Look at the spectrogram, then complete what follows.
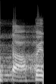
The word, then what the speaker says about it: tape: जैसे टी से पढ़ेंगे ट और ए का उच्चारण ए होगा, पी से पढ़ेंगे प, टेप, इसे पढ़ेंगे टेप। इसे आपको टापे नहीं पढ़ना है, टेप पढ़ना है।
